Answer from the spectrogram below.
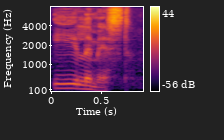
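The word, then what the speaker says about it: Ellimist: And also, how do you pronounce the man in blue in this episode? The Elimist. Apparently, according to this, it's Elimist.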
